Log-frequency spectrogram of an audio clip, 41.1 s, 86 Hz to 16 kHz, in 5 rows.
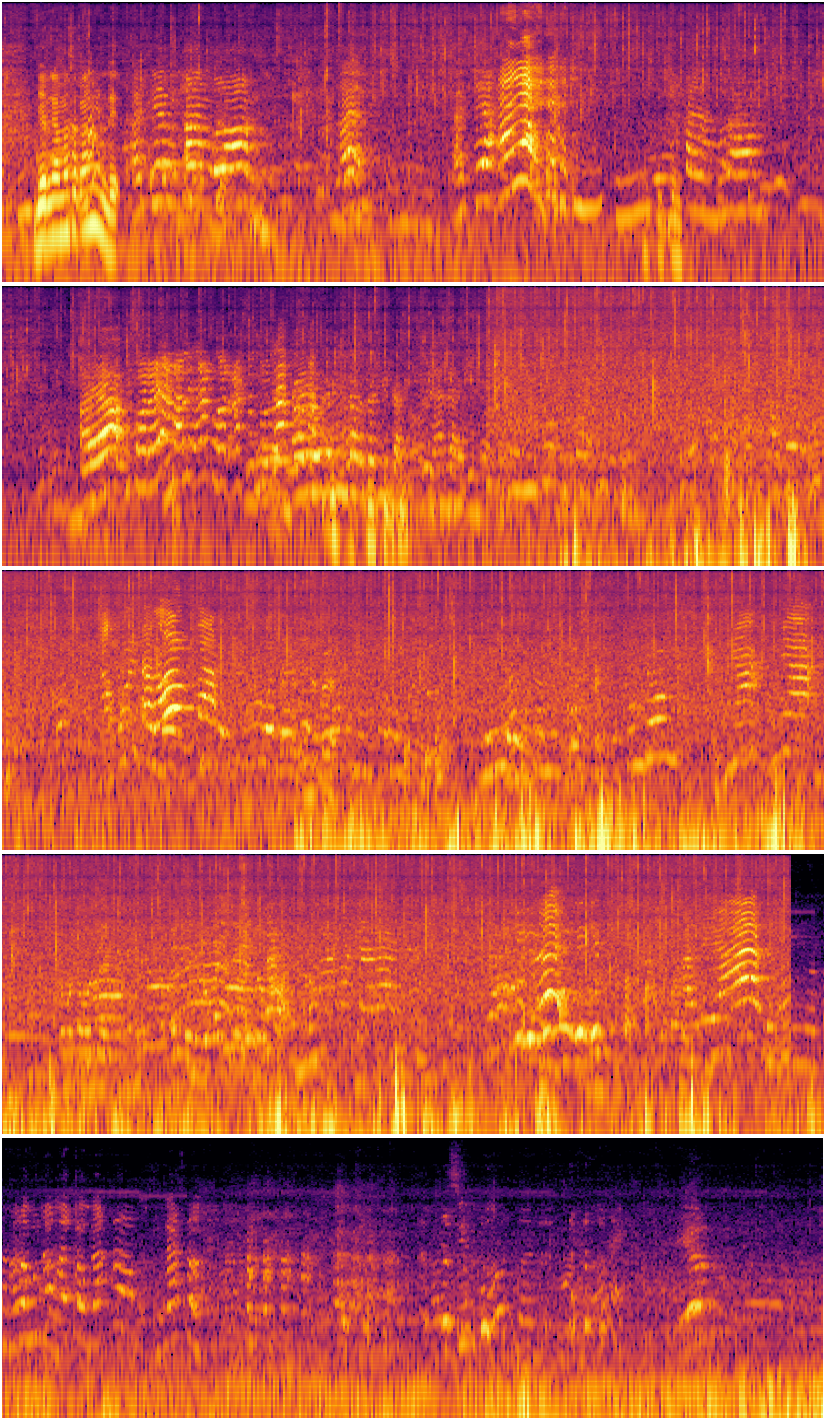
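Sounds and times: rain falling on water and pavement: 0:00.0 - 0:32.6
children shrieking and shouting: 0:04.7 - 0:08.8, 0:14.9 - 0:20.6, 0:21.2 - 0:25.0, 0:25.6 - 0:32.6.

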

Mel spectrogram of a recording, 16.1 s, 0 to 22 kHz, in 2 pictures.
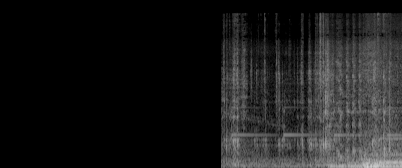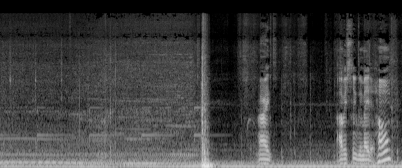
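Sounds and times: car engine starting and idling: 0:04.4 - 0:16.0
rustling: 0:12.6 - 0:15.2.

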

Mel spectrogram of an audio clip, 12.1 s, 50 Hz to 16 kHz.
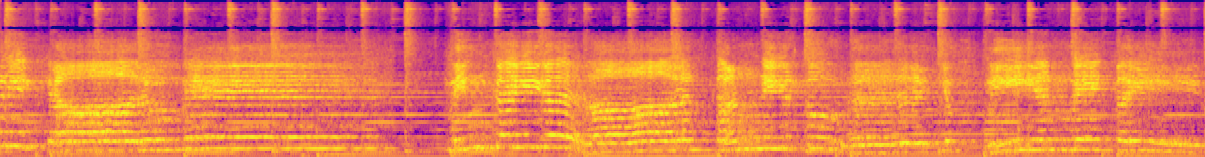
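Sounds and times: male choir singing a hymn: 0:00.0 - 0:12.0.

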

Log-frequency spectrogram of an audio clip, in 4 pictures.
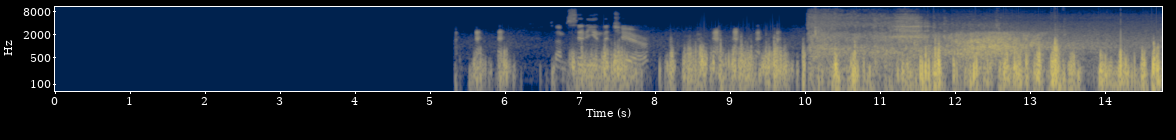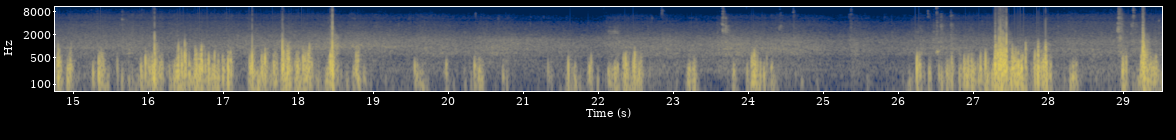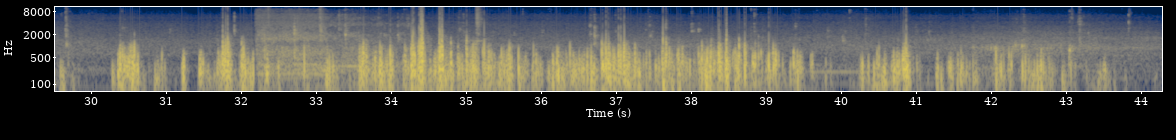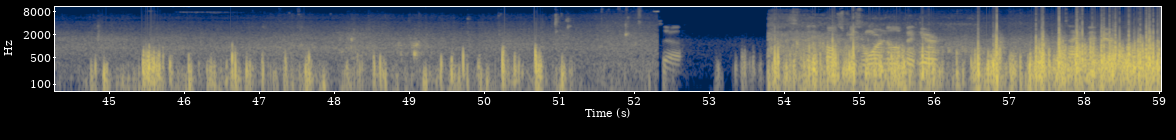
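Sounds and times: wind buffeting microphone: 0:05.4 - 0:52.4, 0:53.1 - 0:59.0.

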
